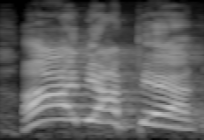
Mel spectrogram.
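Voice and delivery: high, hammed-up cry of pain. Other warrior on the ground crying out over his leg. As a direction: moan over the wounded leg. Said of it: "O outro".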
